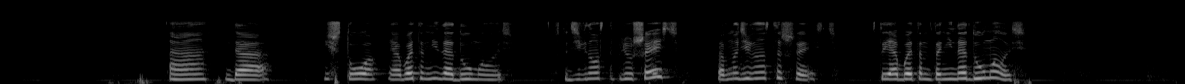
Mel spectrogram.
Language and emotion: Russian, neutral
